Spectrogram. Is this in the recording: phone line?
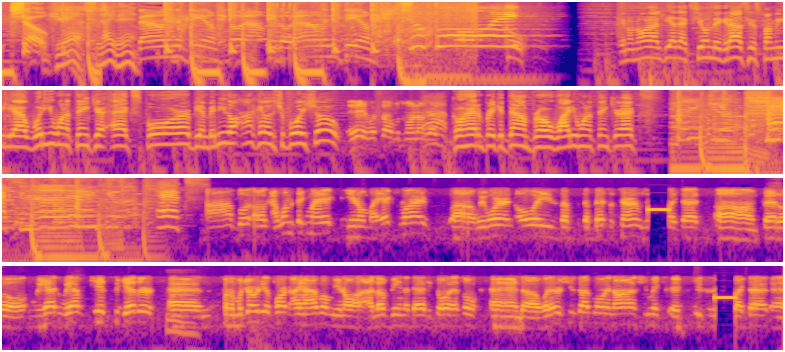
yes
